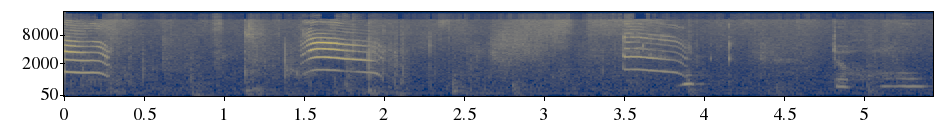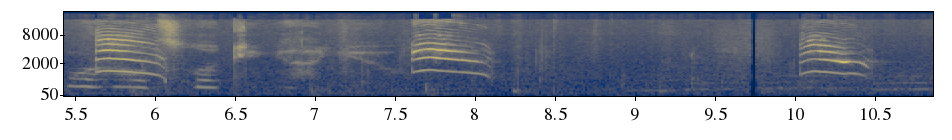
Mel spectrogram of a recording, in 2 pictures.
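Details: Bottle-fed foster kitten, Harper, at a Los Angeles rescue, meows again and again: shrill, bent cries about every one to two seconds, six or more in all, with soft human murmuring and faint household noise behind.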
